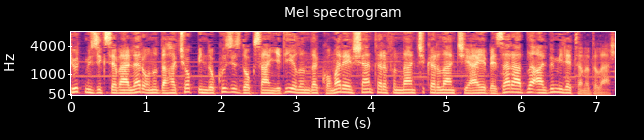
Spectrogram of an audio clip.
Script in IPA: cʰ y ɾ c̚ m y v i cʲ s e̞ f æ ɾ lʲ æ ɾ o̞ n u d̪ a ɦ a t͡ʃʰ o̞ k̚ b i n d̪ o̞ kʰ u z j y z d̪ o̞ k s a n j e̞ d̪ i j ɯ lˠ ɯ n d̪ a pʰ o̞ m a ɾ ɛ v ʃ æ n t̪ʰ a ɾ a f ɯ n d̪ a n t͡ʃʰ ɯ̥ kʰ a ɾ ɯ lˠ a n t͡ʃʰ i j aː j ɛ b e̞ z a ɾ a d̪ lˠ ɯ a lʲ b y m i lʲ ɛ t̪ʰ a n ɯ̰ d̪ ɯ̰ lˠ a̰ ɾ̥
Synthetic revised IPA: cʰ y ɾ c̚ m y z i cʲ s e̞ v æ ɾ lʲ æ ɾ o̞ n u d̪ a ɦ a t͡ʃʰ o̞ k̚ b i n d̪ o̞ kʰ u z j y z d̪ o̞ k s a n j e̞ d̪ i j ɯ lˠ ɯ n d̪ a kʰ o̞ m a ɾ ɛ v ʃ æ n t̪ʰ a ɾ a f ɯ n d̪ a n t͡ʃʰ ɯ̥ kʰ a ɾ ɯ lˠ a n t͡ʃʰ i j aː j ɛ b e̞ z a ɾ a d̪ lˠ ɯ a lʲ b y m i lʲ ɛ t̪ʰ a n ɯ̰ d̪ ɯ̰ lˠ a̰ ɾ̥

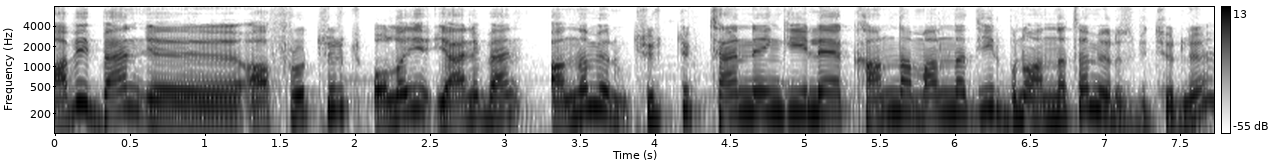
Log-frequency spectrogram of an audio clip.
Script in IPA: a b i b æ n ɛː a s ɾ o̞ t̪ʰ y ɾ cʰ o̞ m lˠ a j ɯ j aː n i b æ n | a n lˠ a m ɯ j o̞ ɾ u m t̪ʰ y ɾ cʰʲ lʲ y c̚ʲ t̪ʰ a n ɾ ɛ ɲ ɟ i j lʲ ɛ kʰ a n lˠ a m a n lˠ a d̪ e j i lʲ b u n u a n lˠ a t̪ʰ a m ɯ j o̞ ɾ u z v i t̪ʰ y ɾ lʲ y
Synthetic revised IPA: a b i b æ n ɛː a f ɾ o̞ t̪ʰ y ɾ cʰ o̞ lˠ a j ɯ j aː n i b æ n | a n lˠ a m ɯ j o̞ ɾ u m t̪ʰ y ɾ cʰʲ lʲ y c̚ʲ t̪ʰ æ n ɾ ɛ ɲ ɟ i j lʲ ɛ kʰ a n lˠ a m a n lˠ a d̪ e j i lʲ b u n u a n lˠ a t̪ʰ a m ɯ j o̞ ɾ u z b i t̪ʰ y ɾ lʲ y

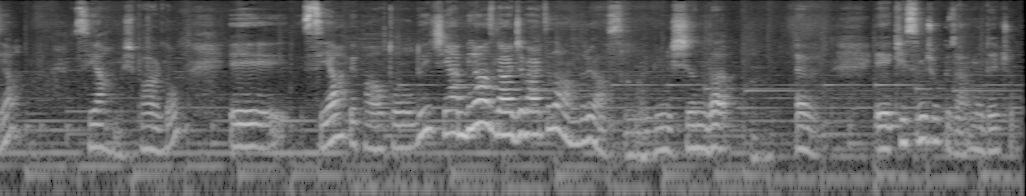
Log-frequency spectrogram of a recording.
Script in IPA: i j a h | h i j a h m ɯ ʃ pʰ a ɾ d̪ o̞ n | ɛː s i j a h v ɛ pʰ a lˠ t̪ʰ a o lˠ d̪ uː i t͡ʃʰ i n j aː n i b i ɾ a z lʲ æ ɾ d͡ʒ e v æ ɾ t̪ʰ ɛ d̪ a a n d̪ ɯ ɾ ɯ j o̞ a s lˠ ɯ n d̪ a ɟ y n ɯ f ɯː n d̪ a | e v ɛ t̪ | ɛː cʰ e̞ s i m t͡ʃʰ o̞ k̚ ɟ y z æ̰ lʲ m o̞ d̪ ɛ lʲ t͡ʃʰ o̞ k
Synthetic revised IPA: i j a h | s i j a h m ɯ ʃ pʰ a ɾ d̪ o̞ n | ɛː s i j a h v ɛ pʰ a lˠ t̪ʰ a o lˠ d̪ uː i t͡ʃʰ i n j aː n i b i ɾ a z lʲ æ ɾ d͡ʒ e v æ ɾ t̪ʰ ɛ d̪ ɛ a n d̪ ɯ ɾ ɯ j o̞ a s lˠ ɯ n d̪ a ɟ y n ɯ ʃ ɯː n d̪ a | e v ɛ t̪ | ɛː cʰ e̞ s i m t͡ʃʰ o̞ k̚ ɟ y z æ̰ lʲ m o̞ d̪ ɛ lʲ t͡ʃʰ o̞ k

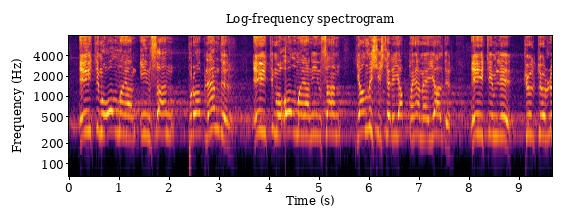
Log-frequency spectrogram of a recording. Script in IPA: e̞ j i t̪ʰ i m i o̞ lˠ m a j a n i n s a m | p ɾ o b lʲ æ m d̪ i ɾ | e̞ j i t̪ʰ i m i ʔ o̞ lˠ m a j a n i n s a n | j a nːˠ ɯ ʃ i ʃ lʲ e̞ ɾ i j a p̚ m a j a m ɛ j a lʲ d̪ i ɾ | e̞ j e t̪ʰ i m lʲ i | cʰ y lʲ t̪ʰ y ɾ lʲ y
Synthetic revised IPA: e̞ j i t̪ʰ i m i o̞ lˠ m a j a n i n s a n | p ɾ o b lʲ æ m d̪ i ɾ | e̞ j i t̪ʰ i m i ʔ o̞ lˠ m a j a n i n s a n | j a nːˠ ɯ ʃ i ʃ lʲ e̞ ɾ i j a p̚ m a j a m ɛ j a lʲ d̪ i ɾ | e̞ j i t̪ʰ i m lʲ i | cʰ y lʲ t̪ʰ y ɾ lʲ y

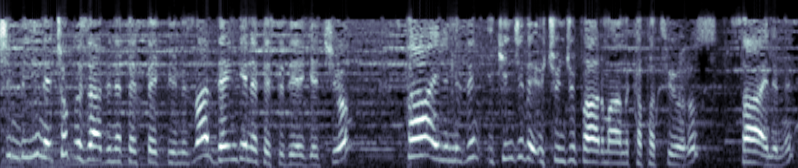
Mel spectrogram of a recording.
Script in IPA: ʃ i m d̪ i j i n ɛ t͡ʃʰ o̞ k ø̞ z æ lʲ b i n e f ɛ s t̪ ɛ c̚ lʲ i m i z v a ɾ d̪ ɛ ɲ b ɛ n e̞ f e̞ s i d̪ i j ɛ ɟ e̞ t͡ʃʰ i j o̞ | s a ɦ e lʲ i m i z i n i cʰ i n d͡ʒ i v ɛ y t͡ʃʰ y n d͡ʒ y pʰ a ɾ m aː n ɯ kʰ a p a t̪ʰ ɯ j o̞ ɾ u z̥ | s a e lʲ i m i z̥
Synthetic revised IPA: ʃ i m d̪ i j i n ɛ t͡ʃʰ o̞ k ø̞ z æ lʲ b i n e f ɛ s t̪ ɛ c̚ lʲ iː m i z v a ɾ d̪ ɛ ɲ ɟ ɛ n e̞ f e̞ s i d̪ i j ɛ ɟ e̞ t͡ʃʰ i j o̞ | s a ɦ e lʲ i m i z i n i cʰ i n d͡ʒ i v ɛ y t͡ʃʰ y n d͡ʒ y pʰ a ɾ m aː n ɯ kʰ a p a t̪ʰ ɯ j o̞ ɾ u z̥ | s a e lʲ i m i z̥

